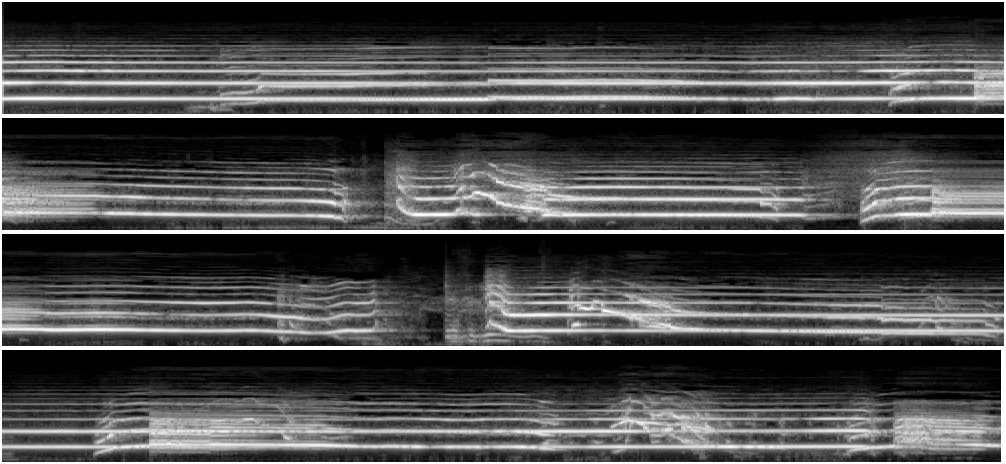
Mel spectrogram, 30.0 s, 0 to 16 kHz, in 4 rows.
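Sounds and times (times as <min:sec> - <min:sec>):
dog howling: 0:00.0 - 0:18.0, 0:18.6 - 0:30.0.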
